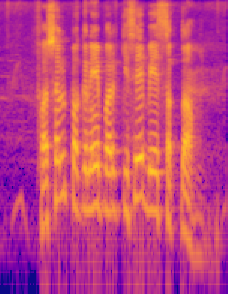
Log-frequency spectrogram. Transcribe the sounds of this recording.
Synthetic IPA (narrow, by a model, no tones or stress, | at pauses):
fʰɐsəlpɐknepɐɾkɪsebeːssɐk̚t̪a̰ːɦṵ̃ː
